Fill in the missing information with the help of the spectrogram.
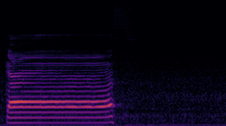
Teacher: কাফটা হচ্ছে জিহ্বার গোড়া থেকে একটু আগে বাড়া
